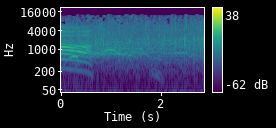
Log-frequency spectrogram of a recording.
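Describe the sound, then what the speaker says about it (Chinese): A crowd at a comedy sketch claps to welcome an official. The applause starts loud and fades after about half a second, with speech and faint cheering mixed in, and a few scattered claps follow. "我们热烈的掌声欢迎领导光临指导"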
